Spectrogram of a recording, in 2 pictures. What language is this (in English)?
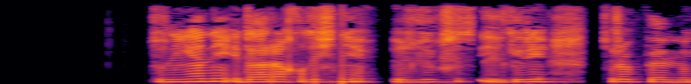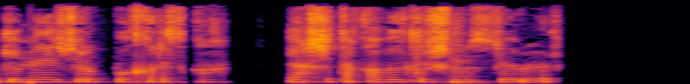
Uyghur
